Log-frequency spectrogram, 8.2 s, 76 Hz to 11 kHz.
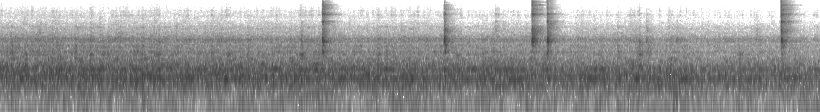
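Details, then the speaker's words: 1928 engine being reassembled, turned slowly by hand, rotating smoothly with good bearings. Scattered sharp clicks, about six in eight seconds, come from sticky lifters that stick when pushed up and then pop back down. "some of them are stuck or some of them are kind of sticky so they tend to get stuck when they're when they get pushed up and then they pop back down which makes a clicking sound"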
